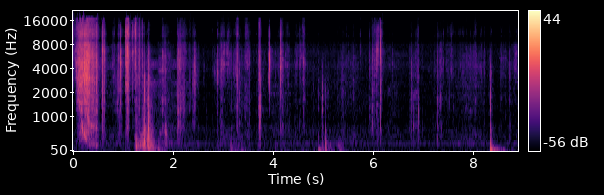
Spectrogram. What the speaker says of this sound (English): Get some tape.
